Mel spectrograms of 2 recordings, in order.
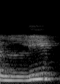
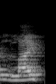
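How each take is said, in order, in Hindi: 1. स्वर एक छोटी 'i' ध्वनि है। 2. स्वर 'eye' ध्वनि है। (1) "इसको पढ़ेंगे लीव एक बार पढ़ते हैं" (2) "एक बार लाइव पढ़ते हैं"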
